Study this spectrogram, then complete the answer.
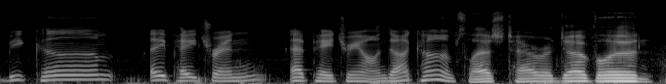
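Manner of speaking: slow, loud shouted plug; shouting into the mic. Real, not acted. Host shouting her Patreon plug at viewers, slow loud shout. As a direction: bellow the web address slowly. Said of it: "I'm shouting it into the mic".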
